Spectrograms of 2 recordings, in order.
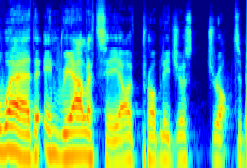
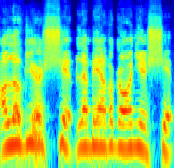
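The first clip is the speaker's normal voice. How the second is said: put-on pirate-style voice; 4 semitones higher, 4 dB louder than usual. Retelling what a man calling himself a pirate said to you, imitating Captain Crack Sparrow. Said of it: "he was convinced he was a pirate".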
